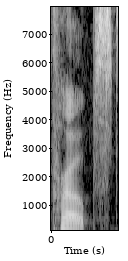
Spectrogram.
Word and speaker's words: Probst: Jeff Probst, the host. – Yeah. – Jeff Probst, the host.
